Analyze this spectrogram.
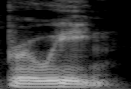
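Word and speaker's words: bruit: If you hear a turbulent sound because of plaque, then it's called a brewy. Okay. Pronounced bruie.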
